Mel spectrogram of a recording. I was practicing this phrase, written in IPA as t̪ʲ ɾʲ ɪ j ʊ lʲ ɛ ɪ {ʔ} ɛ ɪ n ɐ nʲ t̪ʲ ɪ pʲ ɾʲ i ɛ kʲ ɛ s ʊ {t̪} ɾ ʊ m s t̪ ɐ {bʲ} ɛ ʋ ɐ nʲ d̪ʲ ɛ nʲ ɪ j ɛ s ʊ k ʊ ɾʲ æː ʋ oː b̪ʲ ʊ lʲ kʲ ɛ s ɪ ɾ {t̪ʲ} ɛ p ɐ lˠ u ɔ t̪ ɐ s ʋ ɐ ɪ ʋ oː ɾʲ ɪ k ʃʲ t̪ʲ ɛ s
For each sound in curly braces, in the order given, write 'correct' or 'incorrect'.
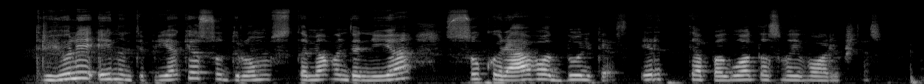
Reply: correct, incorrect: d̪, incorrect: mʲ, correct

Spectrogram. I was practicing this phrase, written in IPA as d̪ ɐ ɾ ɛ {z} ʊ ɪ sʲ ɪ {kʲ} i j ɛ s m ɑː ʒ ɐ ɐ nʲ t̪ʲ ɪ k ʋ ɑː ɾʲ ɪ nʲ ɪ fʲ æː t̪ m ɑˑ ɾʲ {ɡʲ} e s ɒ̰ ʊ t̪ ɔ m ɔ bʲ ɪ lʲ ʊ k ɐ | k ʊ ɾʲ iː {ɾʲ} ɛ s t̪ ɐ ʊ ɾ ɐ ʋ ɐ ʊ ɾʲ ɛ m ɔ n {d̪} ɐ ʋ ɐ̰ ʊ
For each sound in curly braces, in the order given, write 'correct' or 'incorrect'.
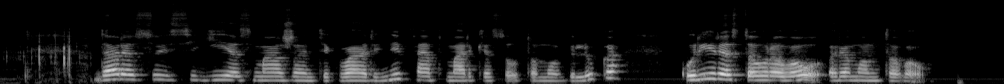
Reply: incorrect: s, incorrect: ɡʲ, incorrect: kʲ, correct, incorrect: t̪

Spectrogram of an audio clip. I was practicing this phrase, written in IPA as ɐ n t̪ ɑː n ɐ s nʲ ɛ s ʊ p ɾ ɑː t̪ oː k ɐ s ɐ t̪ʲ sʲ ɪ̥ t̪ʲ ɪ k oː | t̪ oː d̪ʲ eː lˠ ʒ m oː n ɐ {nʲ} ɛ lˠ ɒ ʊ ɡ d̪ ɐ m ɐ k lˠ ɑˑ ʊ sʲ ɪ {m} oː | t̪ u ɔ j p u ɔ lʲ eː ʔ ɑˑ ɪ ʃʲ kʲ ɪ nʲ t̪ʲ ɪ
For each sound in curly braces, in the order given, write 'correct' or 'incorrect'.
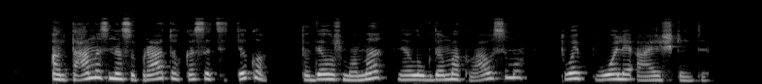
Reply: correct, correct

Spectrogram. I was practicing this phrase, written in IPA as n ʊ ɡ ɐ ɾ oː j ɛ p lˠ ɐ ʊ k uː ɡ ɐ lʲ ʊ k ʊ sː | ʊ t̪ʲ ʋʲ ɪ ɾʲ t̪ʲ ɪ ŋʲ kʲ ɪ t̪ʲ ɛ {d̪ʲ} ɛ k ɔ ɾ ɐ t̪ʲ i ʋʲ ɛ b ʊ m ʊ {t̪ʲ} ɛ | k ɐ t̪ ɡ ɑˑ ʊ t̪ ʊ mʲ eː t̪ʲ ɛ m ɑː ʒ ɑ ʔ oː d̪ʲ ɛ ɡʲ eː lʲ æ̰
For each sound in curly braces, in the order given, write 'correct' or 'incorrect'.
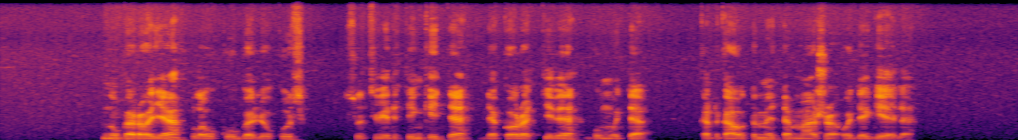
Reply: correct, correct

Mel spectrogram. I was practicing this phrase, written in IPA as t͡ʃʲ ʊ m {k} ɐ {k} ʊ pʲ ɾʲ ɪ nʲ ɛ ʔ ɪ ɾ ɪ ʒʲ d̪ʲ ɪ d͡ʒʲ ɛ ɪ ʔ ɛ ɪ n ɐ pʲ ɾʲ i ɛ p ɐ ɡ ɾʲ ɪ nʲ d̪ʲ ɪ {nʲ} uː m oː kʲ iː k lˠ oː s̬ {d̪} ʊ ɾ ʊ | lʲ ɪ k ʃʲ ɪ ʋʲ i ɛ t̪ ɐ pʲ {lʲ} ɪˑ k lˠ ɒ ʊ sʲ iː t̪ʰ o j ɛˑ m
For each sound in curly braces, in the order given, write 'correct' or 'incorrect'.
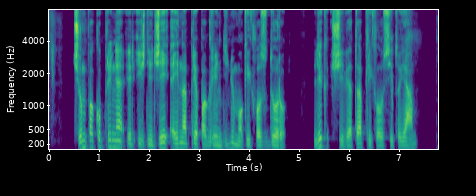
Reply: incorrect: p, correct, correct, correct, incorrect: ɾʲ

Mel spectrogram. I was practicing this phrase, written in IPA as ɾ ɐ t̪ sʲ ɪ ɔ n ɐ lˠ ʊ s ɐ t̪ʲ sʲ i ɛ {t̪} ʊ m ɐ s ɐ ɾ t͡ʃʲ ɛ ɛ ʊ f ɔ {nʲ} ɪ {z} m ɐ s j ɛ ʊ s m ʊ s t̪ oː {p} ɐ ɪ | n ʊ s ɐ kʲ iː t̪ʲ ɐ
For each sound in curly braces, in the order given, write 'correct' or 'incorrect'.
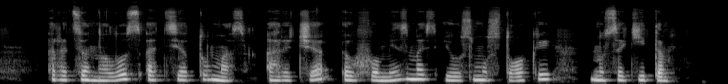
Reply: correct, incorrect: mʲ, correct, incorrect: k

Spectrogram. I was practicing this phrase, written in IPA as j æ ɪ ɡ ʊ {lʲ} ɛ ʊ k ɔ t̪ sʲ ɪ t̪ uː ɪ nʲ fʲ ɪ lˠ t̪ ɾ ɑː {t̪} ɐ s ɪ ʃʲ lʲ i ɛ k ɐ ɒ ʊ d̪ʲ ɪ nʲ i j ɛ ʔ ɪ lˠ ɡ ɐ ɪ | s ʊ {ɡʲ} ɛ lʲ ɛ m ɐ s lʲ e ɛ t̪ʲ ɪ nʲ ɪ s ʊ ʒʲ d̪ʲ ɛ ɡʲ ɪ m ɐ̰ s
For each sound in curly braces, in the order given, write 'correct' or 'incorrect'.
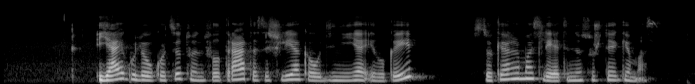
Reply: correct, correct, incorrect: kʲ

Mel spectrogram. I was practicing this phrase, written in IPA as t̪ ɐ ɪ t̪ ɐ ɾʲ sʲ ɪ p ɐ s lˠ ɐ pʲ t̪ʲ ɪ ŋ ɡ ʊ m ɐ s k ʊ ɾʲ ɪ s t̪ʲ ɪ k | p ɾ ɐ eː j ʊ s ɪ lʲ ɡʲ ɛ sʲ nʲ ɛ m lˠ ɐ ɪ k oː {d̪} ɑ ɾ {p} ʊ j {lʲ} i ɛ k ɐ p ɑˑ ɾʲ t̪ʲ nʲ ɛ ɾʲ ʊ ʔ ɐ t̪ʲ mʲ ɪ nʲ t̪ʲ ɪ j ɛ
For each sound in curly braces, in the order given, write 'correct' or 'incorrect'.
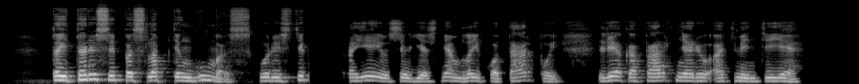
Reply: incorrect: t̪, correct, correct

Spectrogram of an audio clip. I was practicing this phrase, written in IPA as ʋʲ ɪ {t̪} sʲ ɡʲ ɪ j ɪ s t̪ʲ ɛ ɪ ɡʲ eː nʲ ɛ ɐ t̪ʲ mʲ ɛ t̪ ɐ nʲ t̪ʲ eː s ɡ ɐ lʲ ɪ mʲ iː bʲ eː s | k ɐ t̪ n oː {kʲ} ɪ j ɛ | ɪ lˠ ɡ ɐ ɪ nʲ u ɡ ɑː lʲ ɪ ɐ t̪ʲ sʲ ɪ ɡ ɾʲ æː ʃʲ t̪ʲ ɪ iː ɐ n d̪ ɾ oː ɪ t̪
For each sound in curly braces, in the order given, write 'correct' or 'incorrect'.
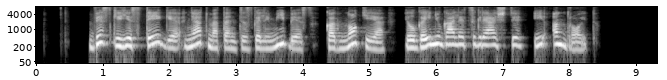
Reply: incorrect: none, correct

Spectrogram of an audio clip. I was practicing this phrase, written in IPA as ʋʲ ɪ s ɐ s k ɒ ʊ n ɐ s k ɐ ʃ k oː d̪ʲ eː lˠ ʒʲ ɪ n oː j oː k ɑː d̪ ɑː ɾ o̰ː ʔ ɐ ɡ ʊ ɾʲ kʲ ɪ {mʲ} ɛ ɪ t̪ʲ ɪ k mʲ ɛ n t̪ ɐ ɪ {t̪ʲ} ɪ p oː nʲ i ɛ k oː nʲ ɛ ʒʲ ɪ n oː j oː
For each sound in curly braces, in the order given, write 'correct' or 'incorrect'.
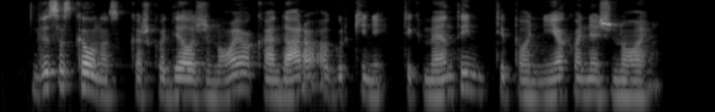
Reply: incorrect: nʲ, correct

